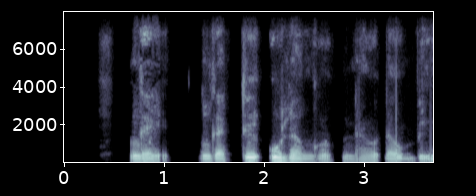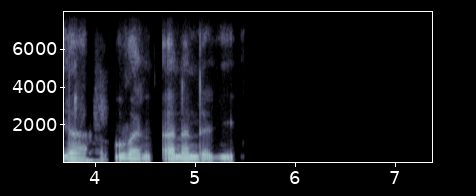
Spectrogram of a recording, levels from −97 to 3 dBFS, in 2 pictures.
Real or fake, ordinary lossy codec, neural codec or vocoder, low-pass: real; Opus, 24 kbps; none; 7.2 kHz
